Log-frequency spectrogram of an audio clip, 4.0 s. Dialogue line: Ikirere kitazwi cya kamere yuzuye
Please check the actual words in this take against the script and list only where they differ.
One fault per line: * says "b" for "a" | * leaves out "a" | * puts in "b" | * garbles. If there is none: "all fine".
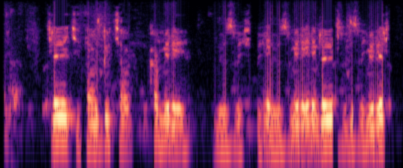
* garbles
